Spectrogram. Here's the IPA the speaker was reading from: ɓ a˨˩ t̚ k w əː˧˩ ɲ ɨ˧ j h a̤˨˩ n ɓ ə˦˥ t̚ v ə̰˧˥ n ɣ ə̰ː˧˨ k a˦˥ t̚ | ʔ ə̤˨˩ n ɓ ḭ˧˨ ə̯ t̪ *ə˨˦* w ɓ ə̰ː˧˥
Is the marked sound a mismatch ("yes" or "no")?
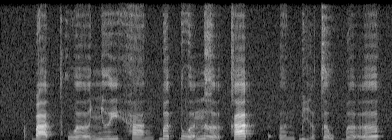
yes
